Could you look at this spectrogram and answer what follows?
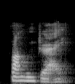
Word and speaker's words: fungi: how to pronounce this word, fungi or fungi. Yeah, in English, it is fungi.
